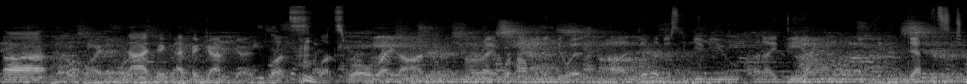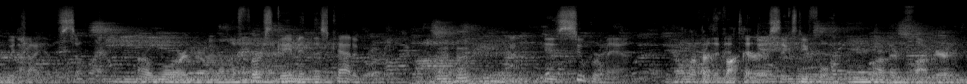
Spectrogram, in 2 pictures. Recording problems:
chatter from many people; very loud; throughout; 1 dB above the speech

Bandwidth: 16 kHz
